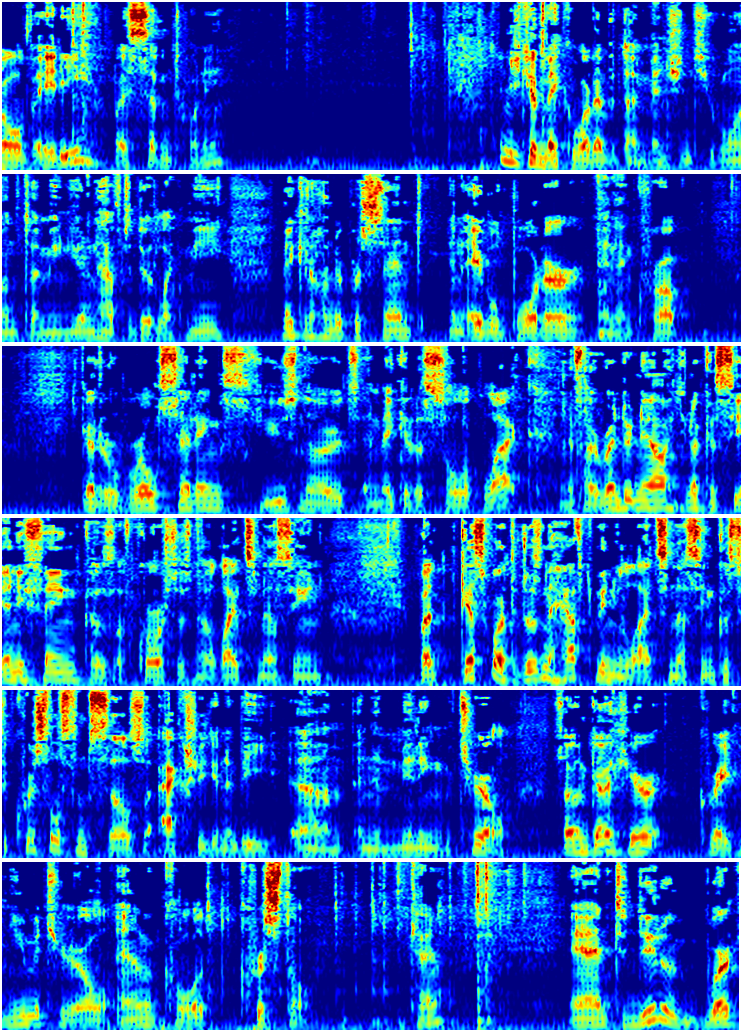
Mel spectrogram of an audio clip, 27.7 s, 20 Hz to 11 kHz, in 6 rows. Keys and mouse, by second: 3.6-4.7 middle drag, 12.9 shift+z, 14.3 z, 14.5 z, 20.5-22.1 drag, 26.9 click.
